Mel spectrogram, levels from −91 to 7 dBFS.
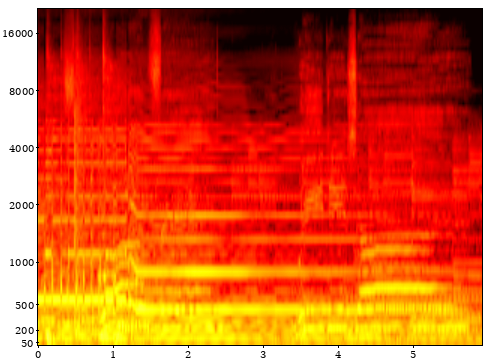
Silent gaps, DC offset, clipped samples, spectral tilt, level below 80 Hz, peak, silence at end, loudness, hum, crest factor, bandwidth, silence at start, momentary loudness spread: none; under 0.1%; under 0.1%; -7 dB/octave; -30 dBFS; 0 dBFS; 0 s; -16 LUFS; none; 14 dB; 17 kHz; 0 s; 7 LU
